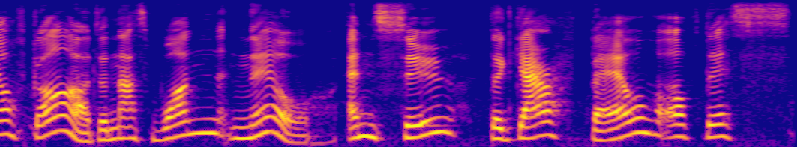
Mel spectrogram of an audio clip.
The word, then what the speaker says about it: Nsue: Ensue, that's how you say it.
